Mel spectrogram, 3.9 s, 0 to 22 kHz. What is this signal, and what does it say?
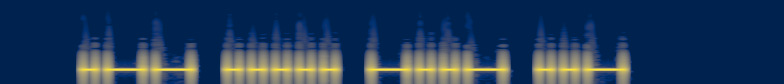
Morse code, heard as a keyed tone, about 20 wpm, 700 Hz. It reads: W5XU
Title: Easy Call Signs Repeated 2x - 20wpm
